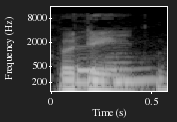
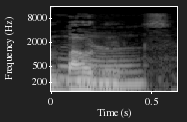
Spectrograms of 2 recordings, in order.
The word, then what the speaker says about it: Boudin: How do you pronounce it? – Boudin. – Boudin? I was calling him Bowden.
